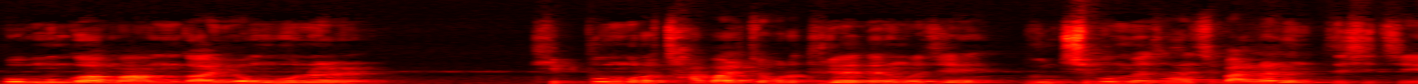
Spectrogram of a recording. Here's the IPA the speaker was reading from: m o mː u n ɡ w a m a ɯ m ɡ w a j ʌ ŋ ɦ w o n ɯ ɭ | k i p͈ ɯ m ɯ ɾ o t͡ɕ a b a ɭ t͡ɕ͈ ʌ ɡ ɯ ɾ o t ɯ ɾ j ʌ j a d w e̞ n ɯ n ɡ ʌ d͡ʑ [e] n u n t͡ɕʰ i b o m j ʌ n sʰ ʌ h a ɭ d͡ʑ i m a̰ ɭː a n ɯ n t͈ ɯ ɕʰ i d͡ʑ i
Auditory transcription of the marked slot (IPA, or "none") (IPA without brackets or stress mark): i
